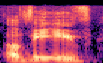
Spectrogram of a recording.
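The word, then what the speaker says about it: אביב: In Hebrew, it would be pronounced Aviv.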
